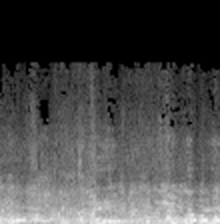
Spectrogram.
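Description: Speech only: a man speaking into a hand-held microphone.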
